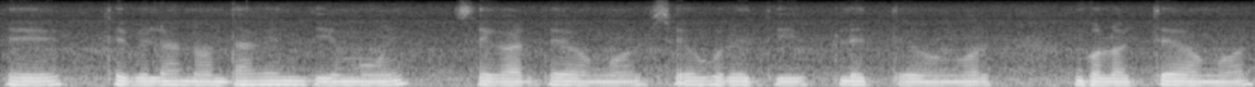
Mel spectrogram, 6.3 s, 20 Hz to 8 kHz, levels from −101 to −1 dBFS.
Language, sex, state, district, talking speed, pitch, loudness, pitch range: Chakma, male, Tripura, Unakoti, 125 wpm, 110 Hz, -17 LUFS, 110-120 Hz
